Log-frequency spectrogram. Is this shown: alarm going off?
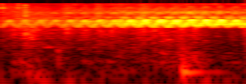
yes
